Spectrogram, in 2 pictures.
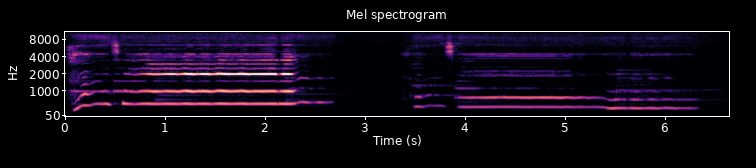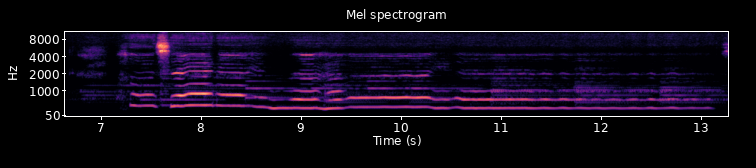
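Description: A woman humming a wordless melody in long held notes that glide gently between pitches, over soft backing music. She holds one high note for about two seconds, pauses briefly, then carries on with lower phrases.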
